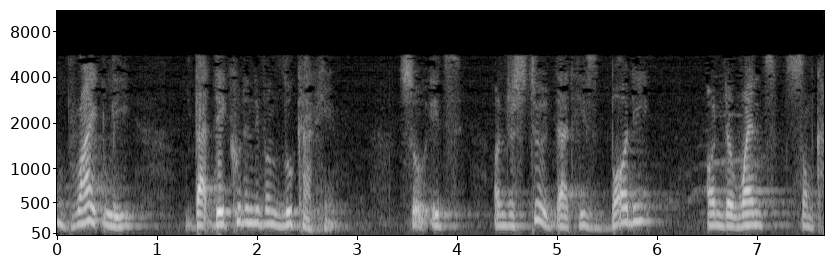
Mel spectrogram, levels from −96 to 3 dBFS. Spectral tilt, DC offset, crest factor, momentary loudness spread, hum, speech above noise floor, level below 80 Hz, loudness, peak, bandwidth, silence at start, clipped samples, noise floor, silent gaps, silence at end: -11 dB/octave; under 0.1%; 18 dB; 19 LU; none; 33 dB; -62 dBFS; -25 LUFS; -6 dBFS; 5.8 kHz; 0 s; under 0.1%; -57 dBFS; none; 0 s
